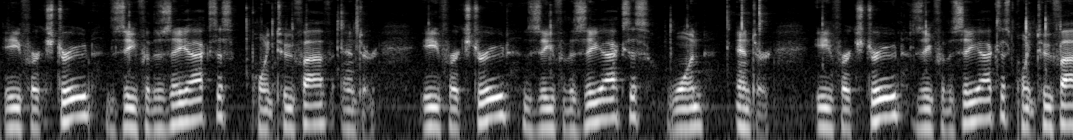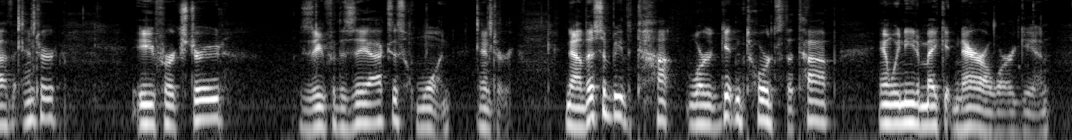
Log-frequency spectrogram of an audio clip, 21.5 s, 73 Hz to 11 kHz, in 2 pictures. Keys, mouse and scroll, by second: 0.1 e, 4.3 e, 8.2 e, 12.2 e, 21.1 shift+middle click.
